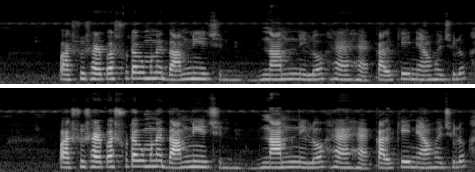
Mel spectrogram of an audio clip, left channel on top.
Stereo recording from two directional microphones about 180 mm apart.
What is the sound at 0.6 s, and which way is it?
A woman's voice, centre (ahead or behind).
